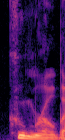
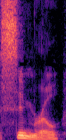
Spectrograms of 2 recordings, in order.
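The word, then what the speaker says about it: Cymru: And I saw other Corporate Report members like, it's spelled Cumro, but I have it on good authority. It's pronounced Simro, chiming in to say that that's a great idea.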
